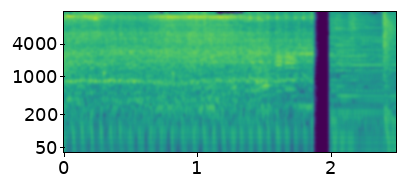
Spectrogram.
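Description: Auto-rickshaw engine running with a steady low throb under the voices of a street crowd, cut off abruptly just before the end.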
